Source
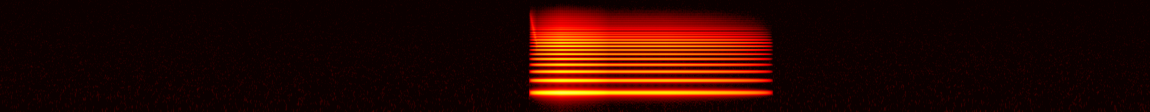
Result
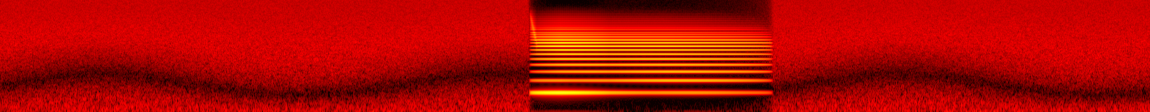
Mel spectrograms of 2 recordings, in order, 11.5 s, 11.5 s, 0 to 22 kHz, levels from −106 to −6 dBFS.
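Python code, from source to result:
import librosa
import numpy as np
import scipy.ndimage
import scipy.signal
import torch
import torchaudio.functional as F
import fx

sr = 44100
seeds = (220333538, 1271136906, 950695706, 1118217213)

y = fx.phaser_stages(x, sr, stages=2, low_hz=500.0, high_hz=1500.0, hz=0.25, feedback_pct=35)
y = fx.env_flatten(y, sr, amount_pct=50)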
